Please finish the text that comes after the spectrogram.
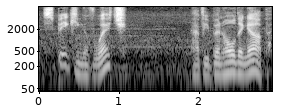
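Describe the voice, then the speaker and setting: A gruff loyal mafia guy, slow and soft to the listener, snaps hard at his rival, music in the back. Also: mid-range voice, sing-song, noisy background. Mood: tender. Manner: gruff, swearing, quick to snap. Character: hot-tempered protective young mafia man, gruff and loyal. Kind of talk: ASMR roleplay acting.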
